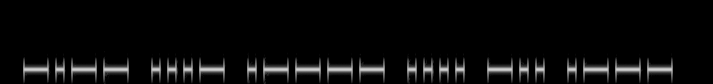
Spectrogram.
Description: Morse code, heard as a keyed tone, about 15 wpm, 700 Hz. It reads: YV1HDJ
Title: DXCC-100 Call Signs - 6 Characters - 15wpm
